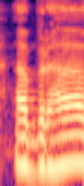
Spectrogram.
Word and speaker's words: ابرہہ: مورخین ابراہم لکھتے ہیں۔ ابرہہ غالباً اسی کا حبشی تلفظ ہے کیونکہ عربی میں تو اس کا تلفظ ابراہیم ہے۔ یہ شخص رفتہ رفتہ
